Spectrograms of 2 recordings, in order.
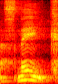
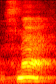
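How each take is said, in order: First: Snake with a gliding ei vowel, stopping on the K; double vowel snake. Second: Snack with a single short A vowel; one clipped vowel in snack. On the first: Teacher contrasting snake, gliding vowel ending on K. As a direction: glide the vowel in snake and cut at K. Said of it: "eu termino no som da letra K". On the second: Teacher contrasting snack, single short vowel. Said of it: "snack é um som só". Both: Shown as a demonstration.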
